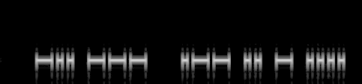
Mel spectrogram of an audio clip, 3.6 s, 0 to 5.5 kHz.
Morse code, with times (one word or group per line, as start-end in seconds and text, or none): 0.4-1.5 DO
1.8-3.4 WITH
